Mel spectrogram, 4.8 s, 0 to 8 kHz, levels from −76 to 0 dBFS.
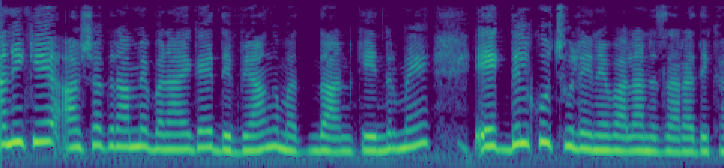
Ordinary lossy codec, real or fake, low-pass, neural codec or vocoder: none; real; 7.2 kHz; none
